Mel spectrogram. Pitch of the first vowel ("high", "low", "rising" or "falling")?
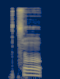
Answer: falling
